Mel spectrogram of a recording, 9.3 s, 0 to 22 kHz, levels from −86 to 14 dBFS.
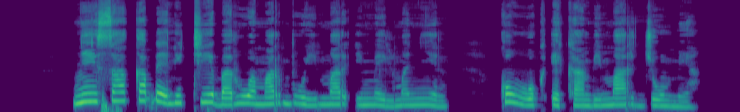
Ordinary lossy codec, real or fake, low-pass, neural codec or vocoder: none; real; none; none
